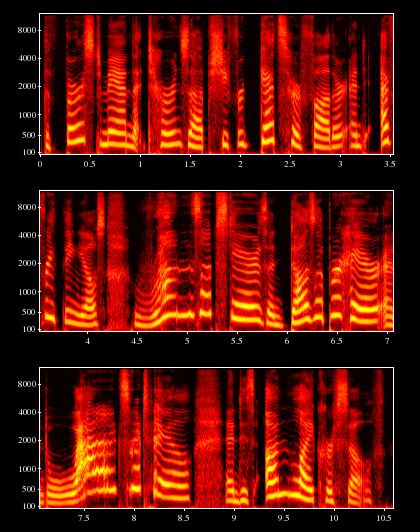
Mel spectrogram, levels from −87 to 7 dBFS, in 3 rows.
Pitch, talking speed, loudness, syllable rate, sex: 300 Hz, 155 wpm, -22 LUFS, 4.4 syllables/s, female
